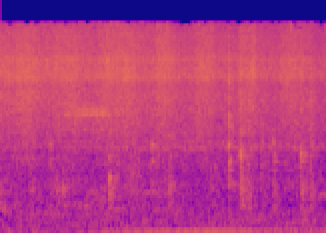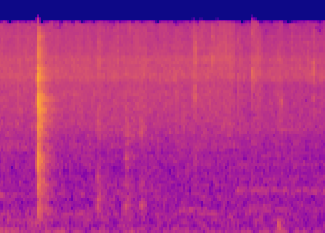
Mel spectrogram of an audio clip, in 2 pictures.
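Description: Cooked basmati rice being mixed with salt in a pan or vessel: a steady soft crackling, stirring rustle with a single sharp clink of a utensil on the rim partway through, close and fairly quiet.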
